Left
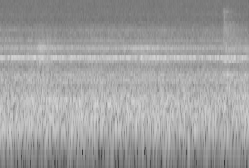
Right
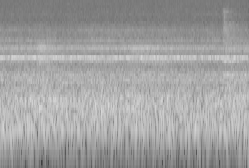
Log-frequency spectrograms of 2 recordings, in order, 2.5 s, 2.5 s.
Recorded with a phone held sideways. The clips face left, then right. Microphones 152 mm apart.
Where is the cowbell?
No cowbell in this recording.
